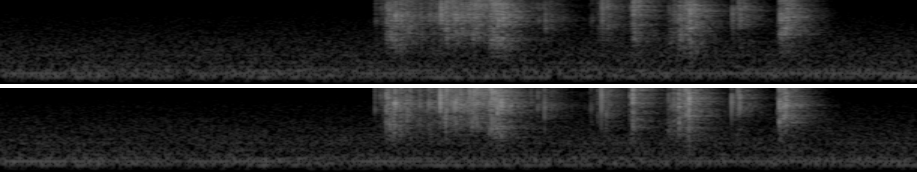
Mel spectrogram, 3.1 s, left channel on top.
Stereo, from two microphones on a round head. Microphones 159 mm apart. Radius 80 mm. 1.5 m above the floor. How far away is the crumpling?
About 0.9 m.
